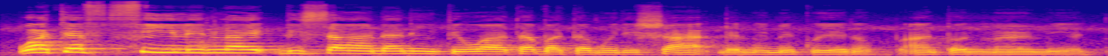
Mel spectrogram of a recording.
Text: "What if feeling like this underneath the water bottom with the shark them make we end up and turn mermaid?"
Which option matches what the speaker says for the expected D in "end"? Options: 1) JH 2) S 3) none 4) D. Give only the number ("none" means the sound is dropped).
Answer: 3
